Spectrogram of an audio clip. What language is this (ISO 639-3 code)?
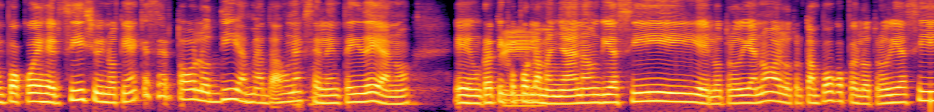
spa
